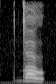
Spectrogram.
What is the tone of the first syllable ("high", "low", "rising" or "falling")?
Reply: falling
